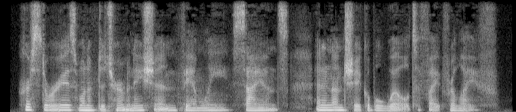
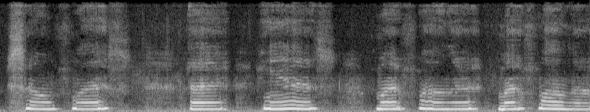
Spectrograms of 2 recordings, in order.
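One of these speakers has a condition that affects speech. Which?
The second: ALS; cause attributed to bacterial infection, treated; 18 years since onset, slowed progression, still walking; still able to speak.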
